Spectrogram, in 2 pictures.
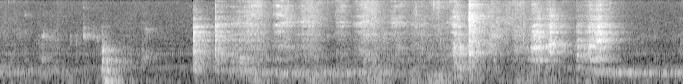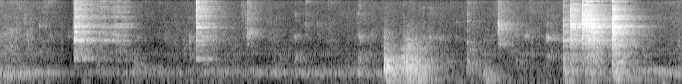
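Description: Steel knife and metal spit-roast skewer clinking and scraping on a wooden board as grilled pork is slid off the skewer and cut: a busy run of quick scrapes and taps, then a few separate clinks.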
